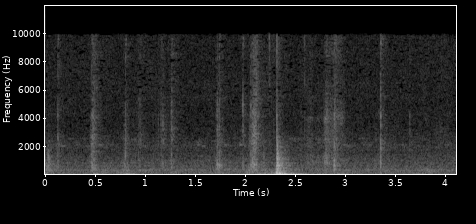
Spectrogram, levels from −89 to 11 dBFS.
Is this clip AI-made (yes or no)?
no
